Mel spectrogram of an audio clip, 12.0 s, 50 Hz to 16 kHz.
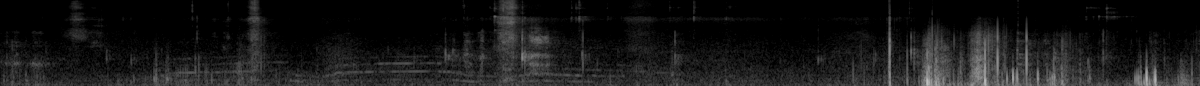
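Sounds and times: dog chewing and mouthing: 8.1s - 12.0s.

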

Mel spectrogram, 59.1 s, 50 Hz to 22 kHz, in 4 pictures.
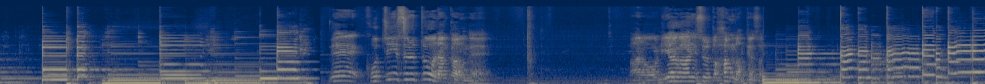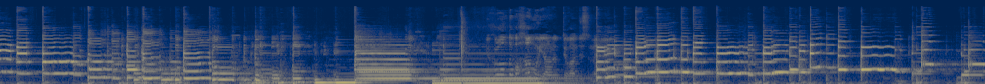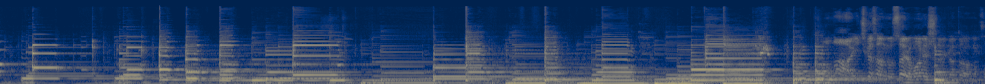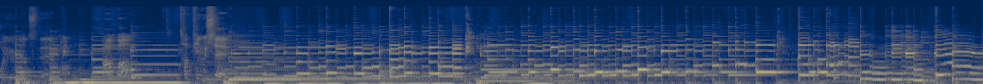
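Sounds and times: electric guitar through an amp: 0.0s - 4.9s, 10.4s - 59.0s.

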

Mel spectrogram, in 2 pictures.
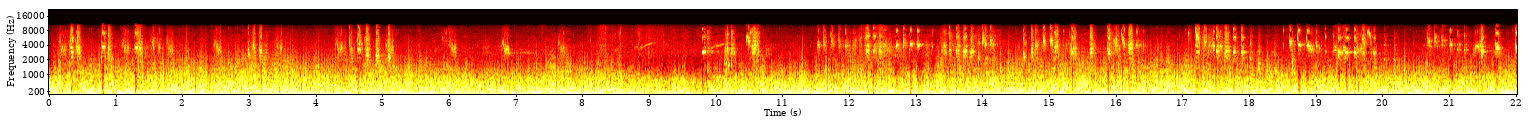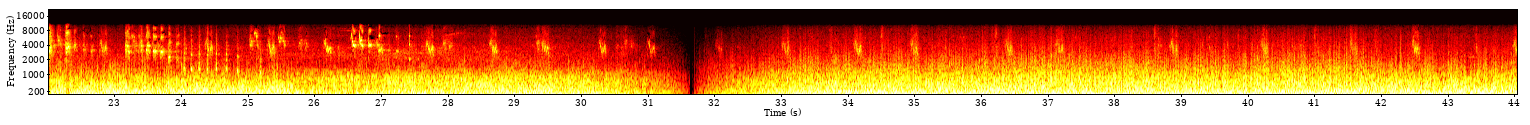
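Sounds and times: bird chirping: 9.8s - 10.7s, 11.5s - 16.5s, 17.2s - 29.6s.

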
